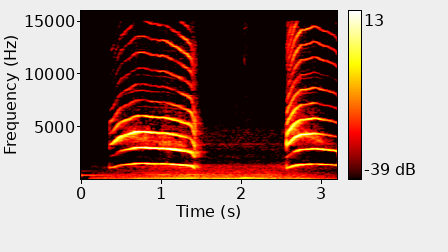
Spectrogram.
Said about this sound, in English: For el gato, which is the cat, we'll hear this sound.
